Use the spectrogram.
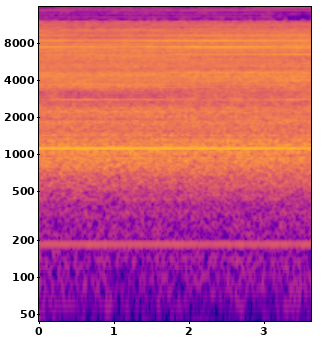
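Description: A heat gun or hair dryer warms a Moto Z3 Droid phone screen to soften its adhesive, a loud, steady blowing whir with a constant motor hum throughout, no talk.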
